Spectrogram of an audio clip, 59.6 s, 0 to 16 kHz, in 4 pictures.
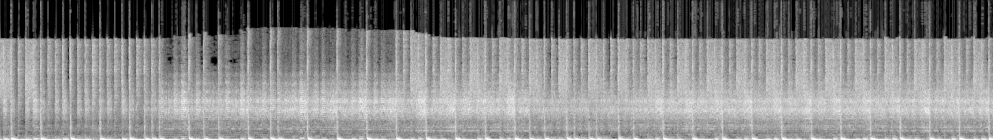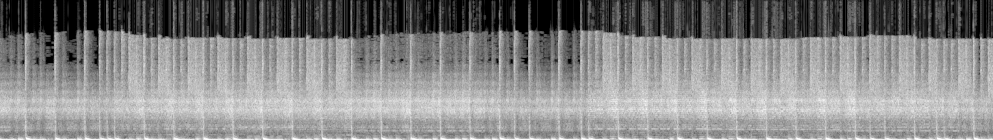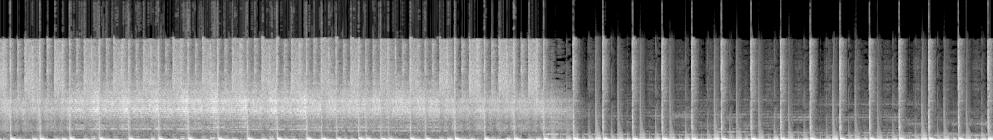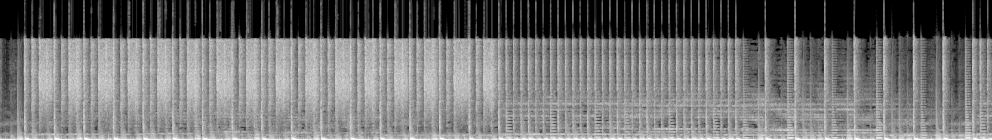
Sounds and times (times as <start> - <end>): Techno: 0.0 - 59.5.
